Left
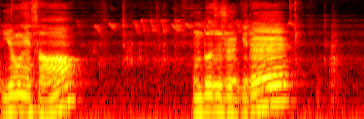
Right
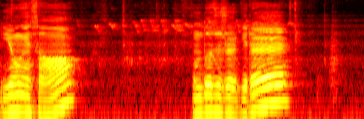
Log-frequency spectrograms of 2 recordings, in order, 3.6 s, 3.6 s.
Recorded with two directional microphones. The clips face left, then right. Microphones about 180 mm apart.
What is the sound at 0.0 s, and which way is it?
Speech, 65° right (ahead or behind).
